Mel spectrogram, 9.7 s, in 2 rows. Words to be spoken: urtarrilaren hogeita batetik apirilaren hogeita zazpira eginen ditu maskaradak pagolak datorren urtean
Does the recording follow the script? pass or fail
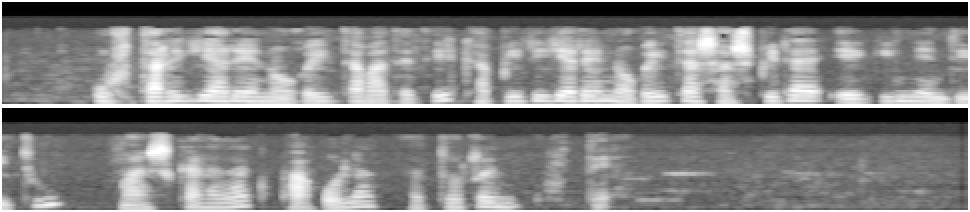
pass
